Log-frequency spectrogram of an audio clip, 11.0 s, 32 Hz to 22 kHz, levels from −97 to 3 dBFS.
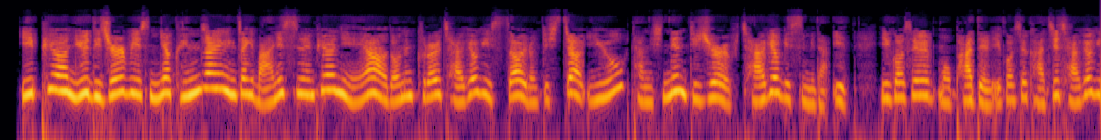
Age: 20-39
